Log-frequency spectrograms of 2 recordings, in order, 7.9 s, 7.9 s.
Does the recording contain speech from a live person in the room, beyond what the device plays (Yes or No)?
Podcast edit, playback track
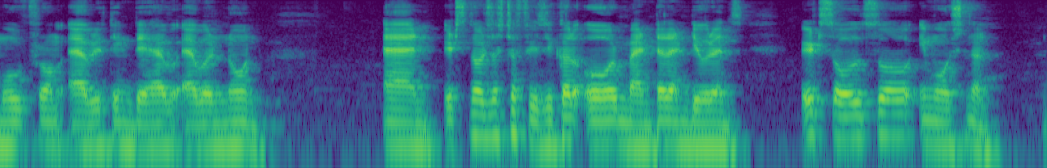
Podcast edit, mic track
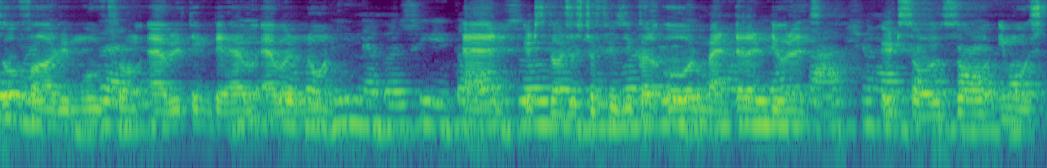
Yes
